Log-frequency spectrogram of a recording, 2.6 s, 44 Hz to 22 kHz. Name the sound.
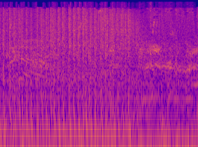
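EMP5 gun firing in a video game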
